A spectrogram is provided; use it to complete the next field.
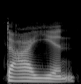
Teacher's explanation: Your tongue goes very high for I. Die. So when you slide down for in, it will make a yin.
